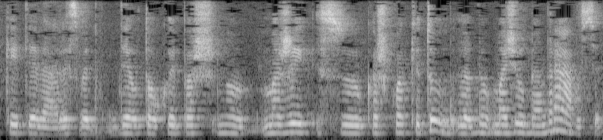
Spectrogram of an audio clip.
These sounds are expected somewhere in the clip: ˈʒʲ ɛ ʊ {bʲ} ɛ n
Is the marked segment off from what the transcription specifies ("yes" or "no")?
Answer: no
